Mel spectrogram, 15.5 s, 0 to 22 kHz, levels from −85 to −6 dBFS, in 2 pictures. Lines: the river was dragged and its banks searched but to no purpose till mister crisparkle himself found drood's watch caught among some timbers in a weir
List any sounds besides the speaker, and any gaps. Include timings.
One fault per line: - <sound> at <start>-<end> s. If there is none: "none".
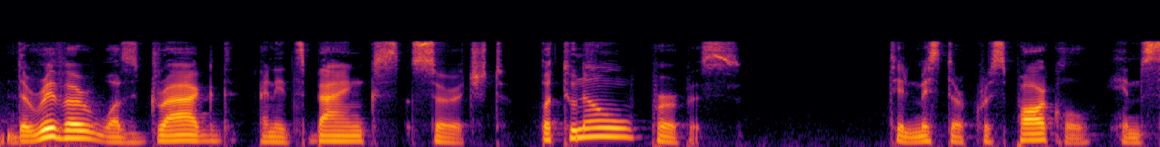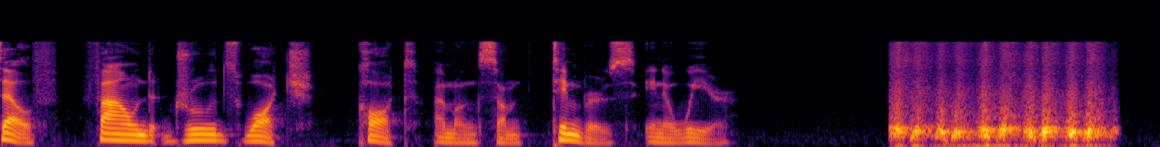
- whoosh at 13.7-15.2 s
